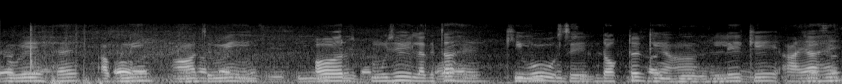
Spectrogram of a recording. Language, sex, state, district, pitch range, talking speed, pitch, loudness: Hindi, male, Madhya Pradesh, Katni, 135-160 Hz, 130 wpm, 145 Hz, -22 LUFS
